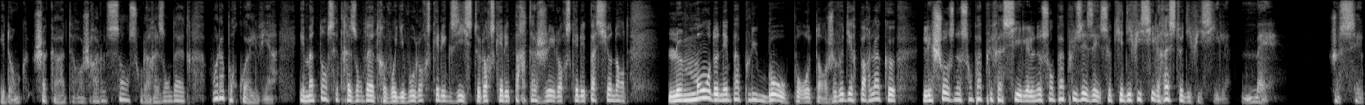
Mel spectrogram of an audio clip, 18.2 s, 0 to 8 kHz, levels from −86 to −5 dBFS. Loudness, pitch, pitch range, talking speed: -23 LUFS, 145 Hz, 135-165 Hz, 210 wpm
